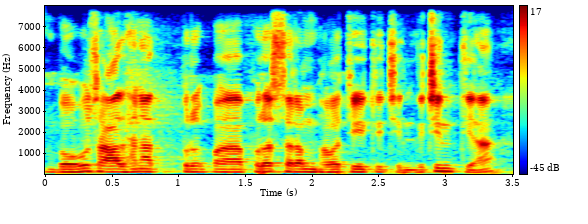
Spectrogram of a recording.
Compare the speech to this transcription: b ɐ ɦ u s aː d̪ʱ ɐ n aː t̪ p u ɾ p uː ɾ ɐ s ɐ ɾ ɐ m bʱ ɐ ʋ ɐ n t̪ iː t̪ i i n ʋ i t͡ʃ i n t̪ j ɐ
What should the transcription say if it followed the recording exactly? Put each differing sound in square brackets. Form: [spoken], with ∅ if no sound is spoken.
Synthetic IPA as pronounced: b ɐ ɦ u s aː d̪ʱ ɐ n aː t̪ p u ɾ p [u] ɾ ɐ s ɐ ɾ ɐ m bʱ ɐ ʋ ɐ [∅] t̪ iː t̪ i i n ʋ i t͡ʃ i n t̪ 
